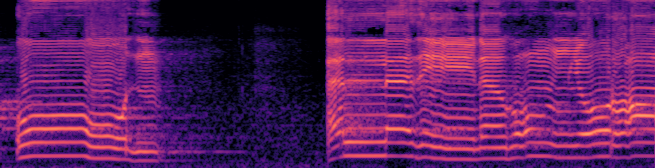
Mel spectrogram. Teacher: র এটা 4 আলিফ লম্বা হবে 4 সেকেন্ড, কারণ এই যে আপনারা তীর চিহ্ন দেখতে পাচ্ছেন এটা যখন থাকবে তখন এর আগের যে হরকতটা আছে এটা 4 আলিফ লম্বা করতে হবে।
